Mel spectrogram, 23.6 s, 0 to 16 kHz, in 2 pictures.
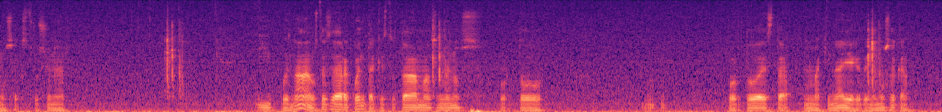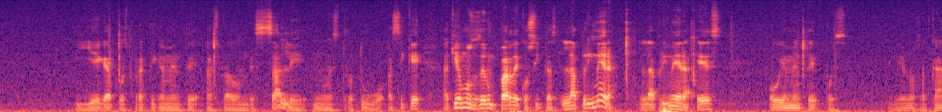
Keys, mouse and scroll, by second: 1.6 click, 2.3 alt+Tab, 5.6 alt+Tab, 9.1-10.4 drag, 11.0 alt+Tab, 13.3 alt+Tab, 14.4 shift+click, 19.5 Tab, 19.9 right click, 20.3 Tab, 21.2-21.6 scroll up 1, 23.1 click.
